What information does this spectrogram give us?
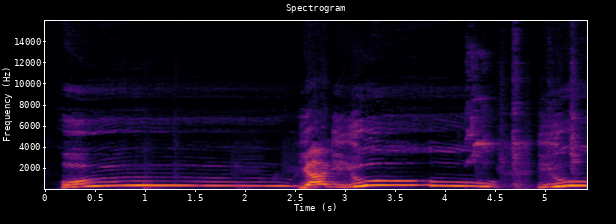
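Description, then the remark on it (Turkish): A voice imitates howling dogs or jackals, drawing out long sustained howls that rise and waver, with a few yipping breaks between them, loud. “Köpekler ve çakallar köyde burada ürer.”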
